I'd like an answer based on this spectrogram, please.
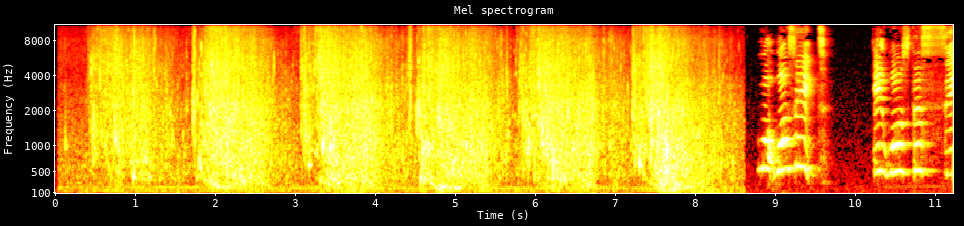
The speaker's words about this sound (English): It was the waves swishing along the seashore.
